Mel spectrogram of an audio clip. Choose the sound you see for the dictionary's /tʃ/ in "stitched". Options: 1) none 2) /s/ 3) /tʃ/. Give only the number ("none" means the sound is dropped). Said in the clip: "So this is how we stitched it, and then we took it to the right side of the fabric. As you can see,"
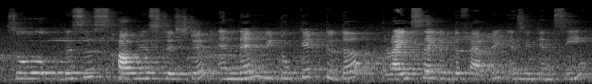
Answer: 2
